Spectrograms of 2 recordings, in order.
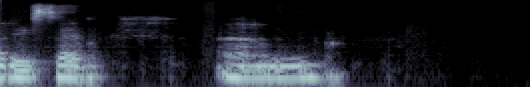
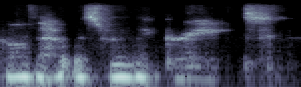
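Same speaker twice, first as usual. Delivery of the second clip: hushed, breathy whisper of mom's words; quoting mom in a soft whisper; whispered quote; 4 dB quieter than usual. Retold or imitated. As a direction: whisper it like a happy secret. Mom's words after visiting friends.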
